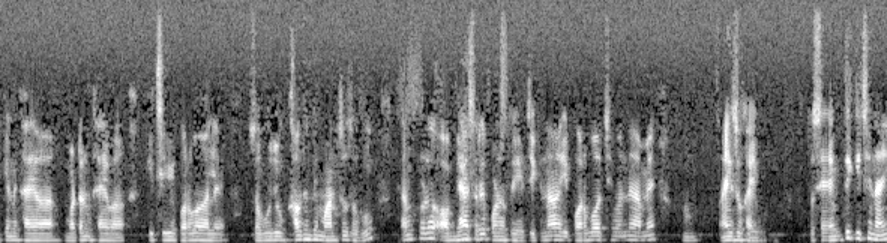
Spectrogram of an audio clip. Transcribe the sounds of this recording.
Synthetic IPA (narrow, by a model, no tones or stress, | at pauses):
ikenkʰajbabəʈənkʰajbakit͡ʃʰibipɔɾbɔɦɔle | sɔbud͡ʒokʰawt͡ʃʰənt̪ʰimansɔsɔbu | t̪ãŋkɔɽeʔɔbʱjasɾepɔɽ̤̃ɔt̪ɔjet͡ʃʰikinaipɔɾbɔt͡ʃʰimanːeame | ã̰ĩs̬ɔkʰajbɔ | t̪ɔsamt̪ikit͡ʃʰinaɦĩ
